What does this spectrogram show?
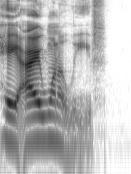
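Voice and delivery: ordinary talk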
